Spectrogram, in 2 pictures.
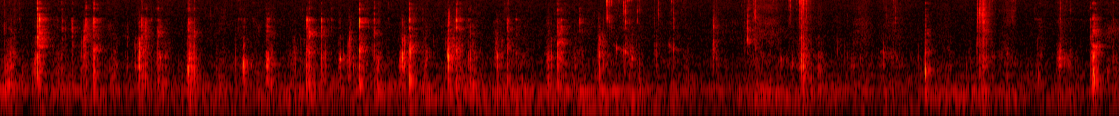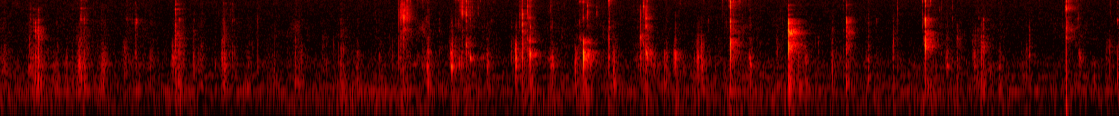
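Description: A person chewing a thick-filled macaron close to the microphone: small irregular crunches and crackles of the shell, with soft mouth sounds.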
